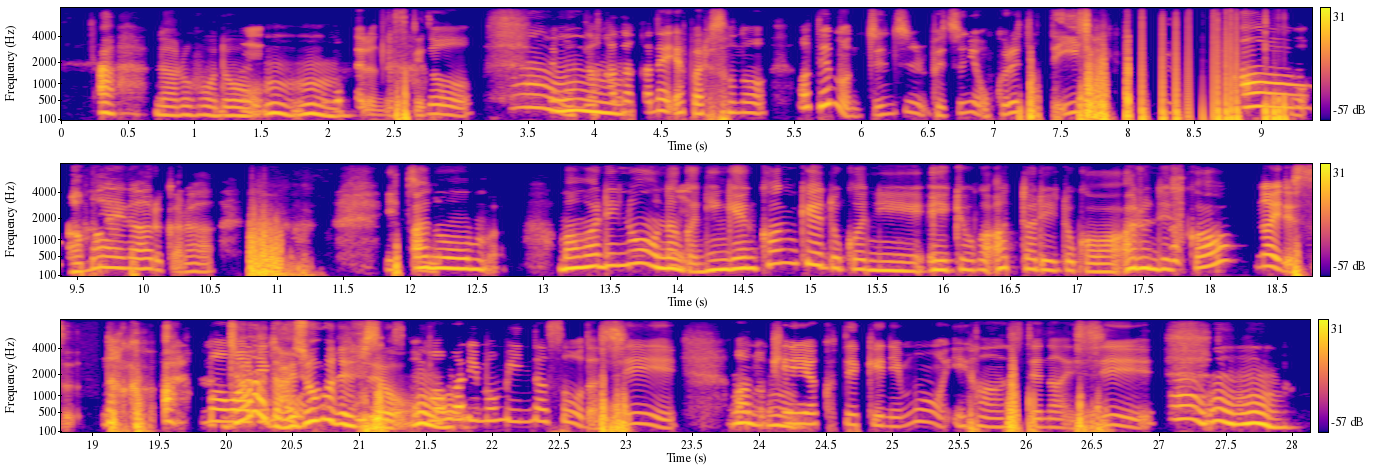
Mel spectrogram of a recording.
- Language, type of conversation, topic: Japanese, advice, いつも約束や出社に遅刻してしまうのはなぜですか？
- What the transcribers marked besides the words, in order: unintelligible speech; laugh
